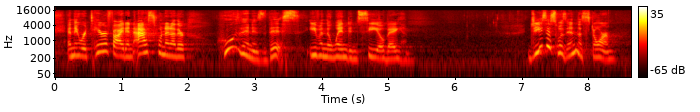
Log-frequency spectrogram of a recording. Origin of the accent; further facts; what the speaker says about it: Texas, United States; I'm from Texas. I know me some storms. I know tornadoes.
